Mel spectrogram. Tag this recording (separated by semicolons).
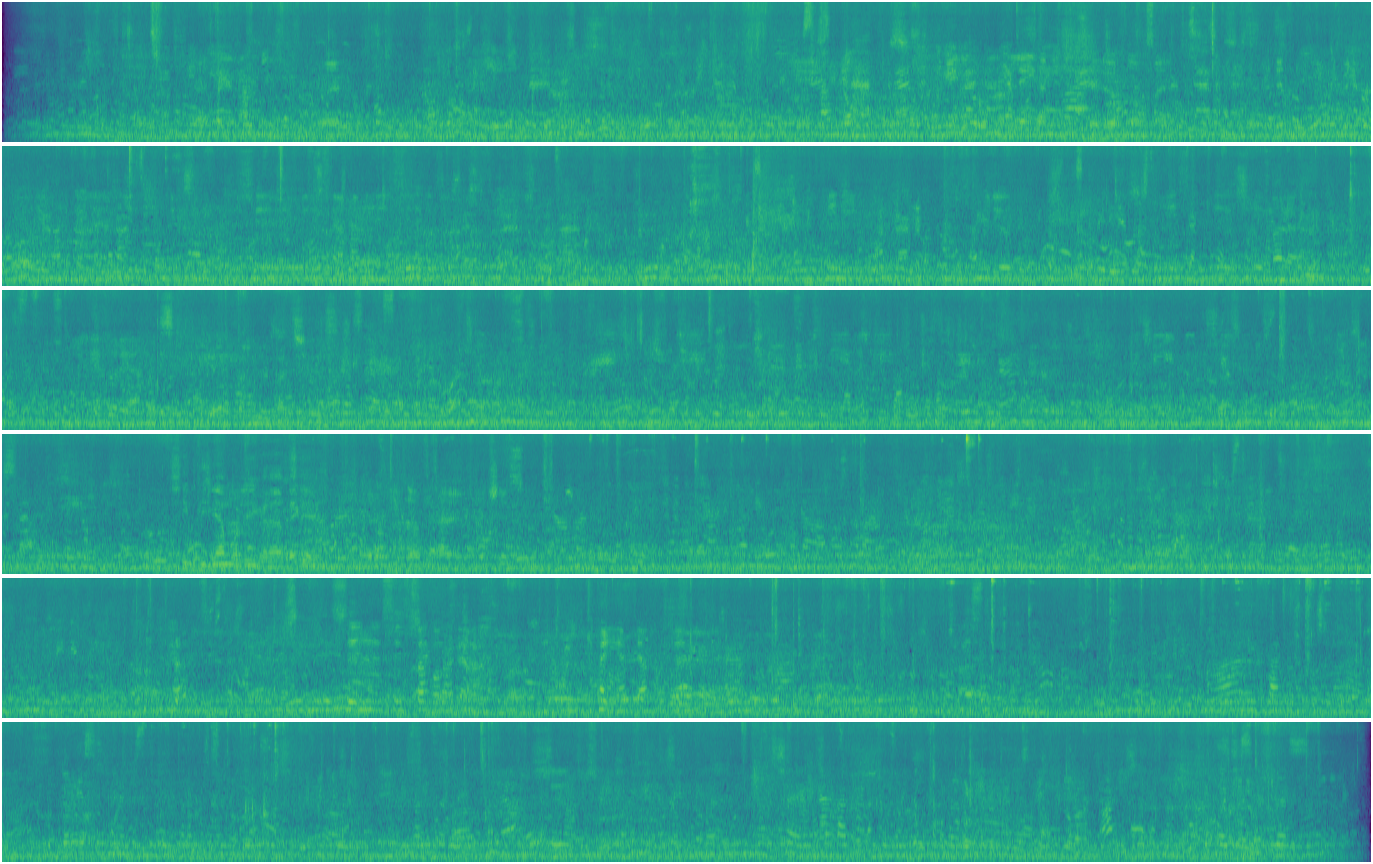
ambience; atmosphere; people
